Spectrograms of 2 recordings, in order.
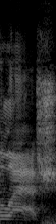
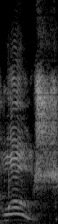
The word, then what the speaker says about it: Loesch: Still, to this day, still can't pronounce Dana Lash. It's not Loesch.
